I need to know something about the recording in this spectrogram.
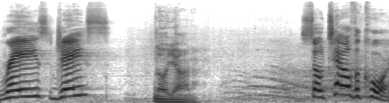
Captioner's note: audience members exclaim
